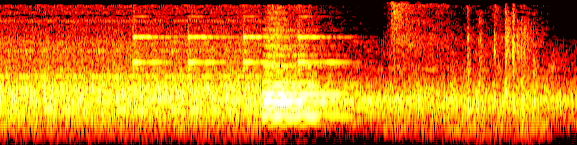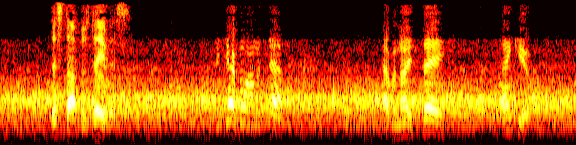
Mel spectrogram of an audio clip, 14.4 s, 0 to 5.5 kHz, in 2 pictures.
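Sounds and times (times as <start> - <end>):
passenger train rumbling with wheels clattering on track: 0.0 - 14.4
loud brassy passenger train horn blast: 3.2 - 4.7
speech: 8.2 - 9.0, 10.0 - 10.9, 12.0 - 12.9, 13.5 - 14.0.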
